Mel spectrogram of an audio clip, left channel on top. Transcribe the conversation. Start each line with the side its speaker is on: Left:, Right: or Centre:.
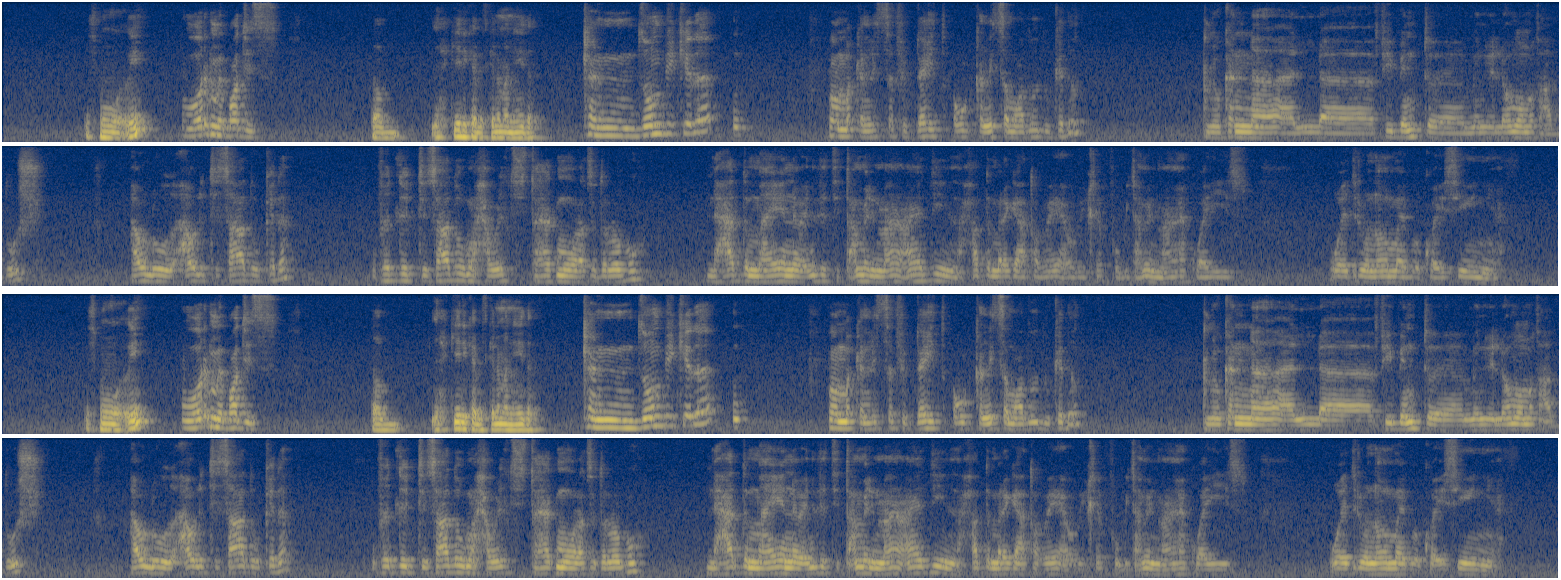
Centre: اسمه ايه
Right: ورم بوديز
Centre: طب احكي لي كان بيتكلم عن ايه ده
Right: كان زومبي كده وهما كان لسه في بداية أول كان لسه معدود وكده وكان آه، ال- آه، في بنت آه، من اللي هما ما تعدوش حاولوا حاولت تساعده وكده وفضلت تساعده وما حاولتش تهاجمه ولا تضربه لحد ما هي إن قدرت تتعامل معاه عادي لحد ما رجع طبيعي وبيخف وبيتعامل معاها كويس وقدروا إن هما يبقوا كويسين يعني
